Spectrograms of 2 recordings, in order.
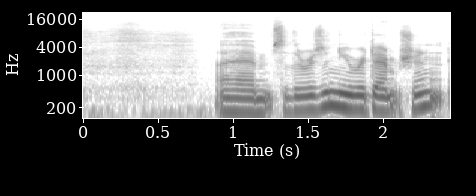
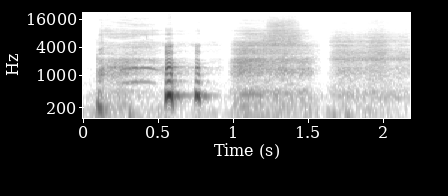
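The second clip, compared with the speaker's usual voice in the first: a sudden high breathy laugh; 5 dB louder than usual. Real, not acted. Laughs at own joke.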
